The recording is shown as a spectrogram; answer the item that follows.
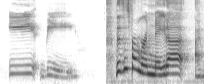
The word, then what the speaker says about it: EBY: y which stands by empowered by you it's pronounced e b this is from renee i'm hoping that i'm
